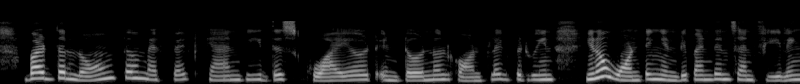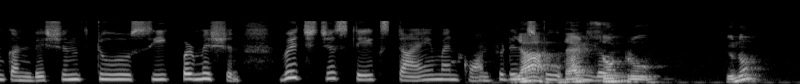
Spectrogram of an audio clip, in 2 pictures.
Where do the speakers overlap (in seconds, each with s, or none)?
13.1 s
